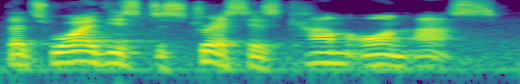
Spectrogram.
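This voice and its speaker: A man's voice: medium pitch, unhurried, bright, forceful tone, slight background noise. A man voicing humble, anxious brothers in a scripture story, earnest and deferential. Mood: anxious, dismayed. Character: anxious, pleading group of brothers, humble grown men.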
